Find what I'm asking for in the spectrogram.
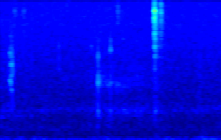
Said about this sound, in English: well, I'm typing real quick.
